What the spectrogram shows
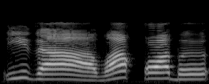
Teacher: गासिकिन इज़ा, जा जबान की नोक और सामने वाले 2 दांतों के सिरे से जाल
